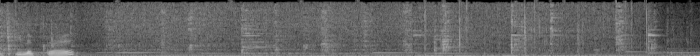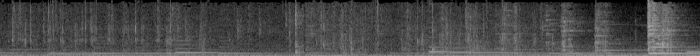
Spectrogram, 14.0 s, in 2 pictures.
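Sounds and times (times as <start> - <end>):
metal spatula scraping iron pan: 0.0 - 6.6, 11.4 - 14.0
onion sizzling in a pan: 0.0 - 13.8
soft background music: 0.0 - 14.0.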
